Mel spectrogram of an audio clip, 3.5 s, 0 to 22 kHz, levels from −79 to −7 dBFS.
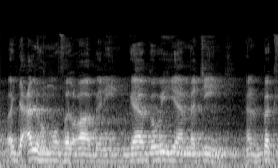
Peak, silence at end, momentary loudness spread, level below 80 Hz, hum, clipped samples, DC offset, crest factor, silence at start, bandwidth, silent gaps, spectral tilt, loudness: -4 dBFS; 0 s; 8 LU; -38 dBFS; none; under 0.1%; under 0.1%; 14 dB; 0 s; 11 kHz; none; -7.5 dB/octave; -19 LUFS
